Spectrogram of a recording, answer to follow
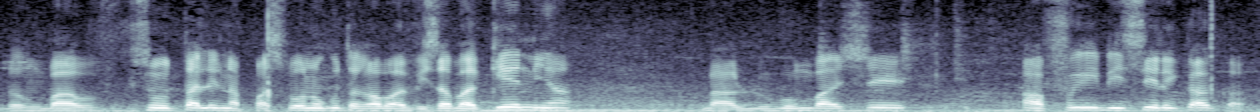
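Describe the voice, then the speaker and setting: A man in his thirties with a Congolese accent speaks fairly quickly in a rather high, fairly even voice. He's a casual interview guest who switches between languages, recorded on a handheld interview mic outdoors amid noise.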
